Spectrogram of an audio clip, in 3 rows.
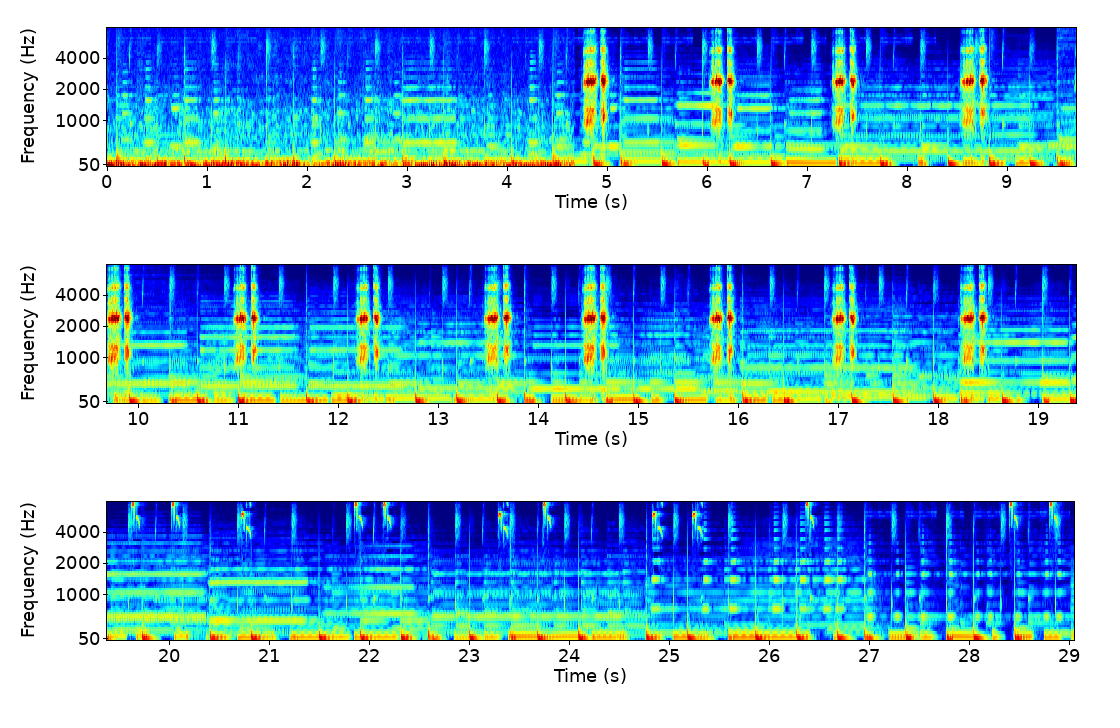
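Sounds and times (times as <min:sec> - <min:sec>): frog croaking: 0:04.8 - 0:05.0, 0:06.0 - 0:06.3, 0:07.2 - 0:07.6, 0:08.6 - 0:08.9, 0:09.7 - 0:10.0, 0:11.0 - 0:11.2, 0:12.2 - 0:12.4, 0:13.5 - 0:13.8, 0:14.4 - 0:14.7, 0:15.7 - 0:16.0, 0:16.9 - 0:17.2, 0:18.2 - 0:18.6, 0:22.0 - 0:22.2, 0:24.8 - 0:25.4.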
